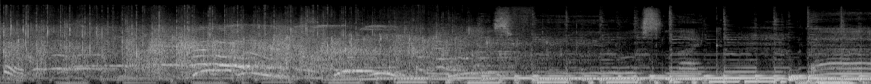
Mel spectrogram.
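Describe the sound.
An audience bursts into sustained applause, a dense, steady wash of clapping hands lasting several seconds, with voices murmuring and calling out underneath.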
